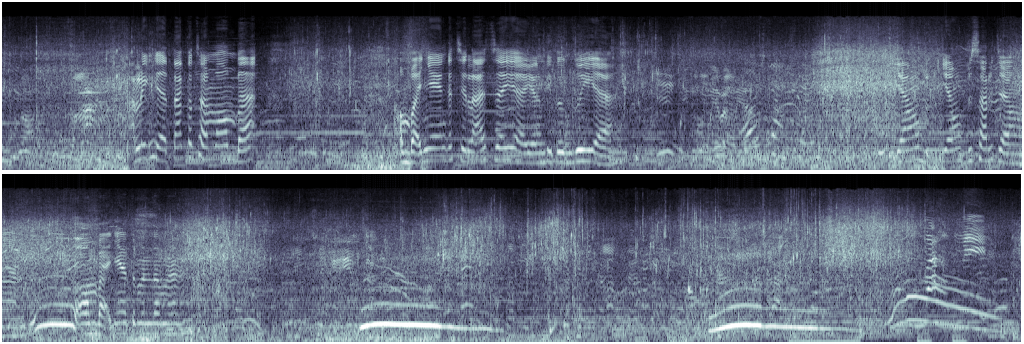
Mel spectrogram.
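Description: Children shout and squeal while playing in the water nearby.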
